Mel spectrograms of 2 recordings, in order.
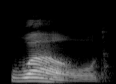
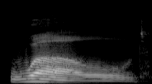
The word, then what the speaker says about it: world: Hi, this is Luke from Improve Your Accent, and today's word is world. World. The lips round for the W sound, then spread outwards for the vowel. World. Make sure you pronounce the L.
